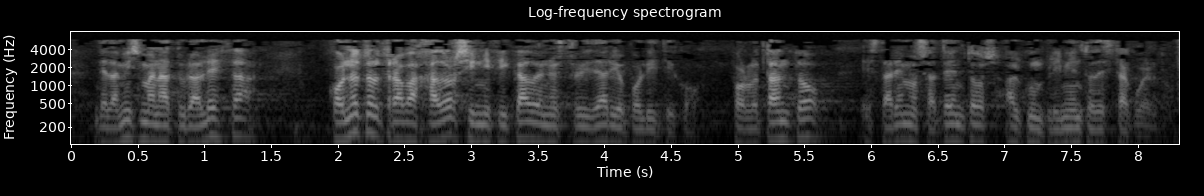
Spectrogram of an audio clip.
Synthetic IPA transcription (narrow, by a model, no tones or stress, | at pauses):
d̪e̞lamizmanat̪uɾale̞θa | ko̞no̞t̪ɾot̪ɾaβ̞axað̞o̞ɾsiɣnifikaðoenwest̪ɾoiðeaɾjo̞po̞lit̪iko̞̰ | poɾlo̞t̪ant̪o̞ | e̞̰st̪aɾe̞mo̞sat̪e̞nt̪o̞salkumplimje̞nt̪o̞ðe̞st̪eakwe̞̰ɾðo̞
